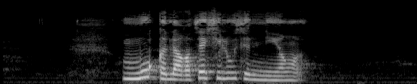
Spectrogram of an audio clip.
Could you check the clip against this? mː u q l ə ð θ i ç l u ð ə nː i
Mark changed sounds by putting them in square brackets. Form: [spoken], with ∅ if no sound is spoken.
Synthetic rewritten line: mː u q l ə [ʁ] θ [æ] ç l u [θ] ə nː i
